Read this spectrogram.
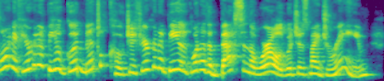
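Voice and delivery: a sudden wake-up call to herself; fired-up self-talk. Retold or imitated. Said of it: "that very night that I realized".

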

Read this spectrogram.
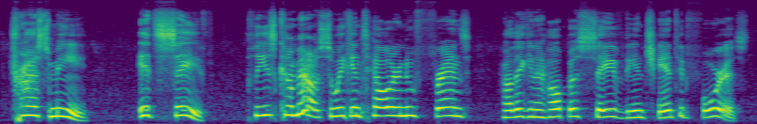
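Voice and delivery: high, bright small critter voice. A narrator's reading. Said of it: "called out Charlie".

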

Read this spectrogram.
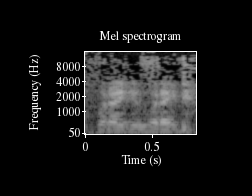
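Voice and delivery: soft, breathless panic; quiet frantic repetition; hushed panic. Retold or imitated. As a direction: mutter like a kid caught at the TV.

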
